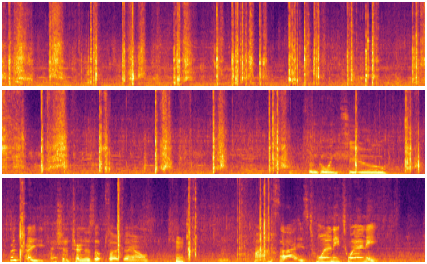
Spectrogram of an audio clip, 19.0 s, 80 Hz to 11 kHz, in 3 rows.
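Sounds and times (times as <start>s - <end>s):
metal scraper scraping on marble: 0.0s - 8.0s, 8.6s - 9.8s, 10.4s - 10.8s.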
